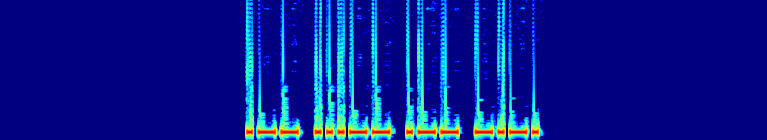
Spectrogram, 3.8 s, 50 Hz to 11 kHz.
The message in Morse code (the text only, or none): W3WC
